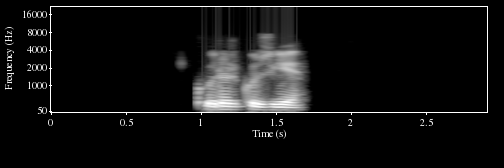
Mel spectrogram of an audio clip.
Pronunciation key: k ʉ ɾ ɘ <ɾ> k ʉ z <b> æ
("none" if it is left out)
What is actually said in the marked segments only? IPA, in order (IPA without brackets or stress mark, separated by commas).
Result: ɾ, ɡ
